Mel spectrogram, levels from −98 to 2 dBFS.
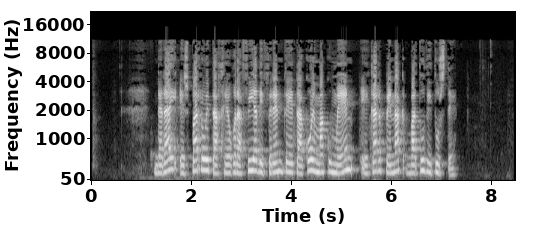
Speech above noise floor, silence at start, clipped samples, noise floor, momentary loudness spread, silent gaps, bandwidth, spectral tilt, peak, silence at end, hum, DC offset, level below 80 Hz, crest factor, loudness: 47 dB; 1.25 s; under 0.1%; -60 dBFS; 7 LU; none; 11.5 kHz; -3.5 dB/octave; 0 dBFS; 1.2 s; none; under 0.1%; -56 dBFS; 14 dB; -11 LUFS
